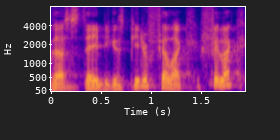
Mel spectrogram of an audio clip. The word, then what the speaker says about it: Filak: Filak, is that a good way to pronounce it? That's correct.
